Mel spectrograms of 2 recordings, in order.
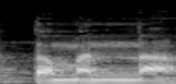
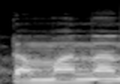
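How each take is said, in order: First: तमन्ना with Hindi dental त, not ट; lower-pitched तमन्ना starting on a dental t; soft dental t. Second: तमन्ना as "Tamanna" with English hard t; wrong hard t. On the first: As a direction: say तमन्ना with the tongue on the teeth for t. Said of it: "यानी त पढ़ाएगा". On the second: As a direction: say तमन्ना with a retroflex ट at the start. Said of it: "ट नहीं पढ़ेगा". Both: Shown as a demonstration.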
